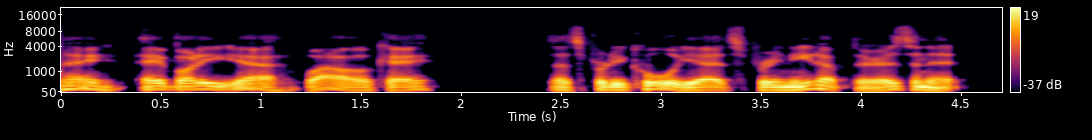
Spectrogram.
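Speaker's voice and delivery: calm, soothing, relaxed tone. A parent acts out talking to their toddler on the roof, retelling a calm tone. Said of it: "with a just calm tone".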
